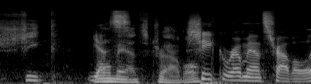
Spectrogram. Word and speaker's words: Chic: And it's pronounced Chic Romance Travel.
